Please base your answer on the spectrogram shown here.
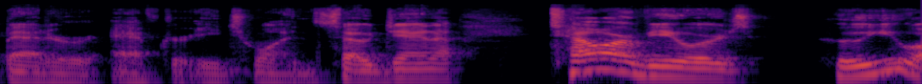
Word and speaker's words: Jana: So, you pronounce J A N A Jana.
